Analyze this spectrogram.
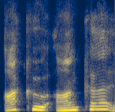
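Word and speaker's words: Aku Ankka: Donald Duck magazine is Aku Anka. Is that how you say it? – Oh yes, yeah.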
